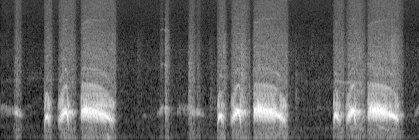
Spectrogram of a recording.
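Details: Large dove singing its prized song phrases (karam), indoors or close by: three phrases, each two or three short clipped coos leading into one long, mellow, slightly falling coo, spaced about two seconds apart, with faint low rumble beneath.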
